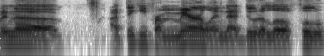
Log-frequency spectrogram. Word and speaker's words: Maryland: I want to say it's Maryland. Oh, my mom. It's funny. I said Maryland because that all my homies from D.C. and Maryland, they said, nah, bro, you're saying it wrong. Maryland.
